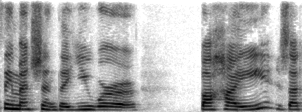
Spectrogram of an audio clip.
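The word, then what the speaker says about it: Baháʼí: and I think they mentioned that you were Baha'i. Is that how you say it? Yeah, I'm a Baha'i.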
